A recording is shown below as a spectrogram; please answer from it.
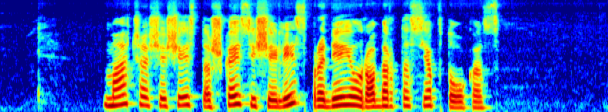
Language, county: Lithuanian, Marijampolė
